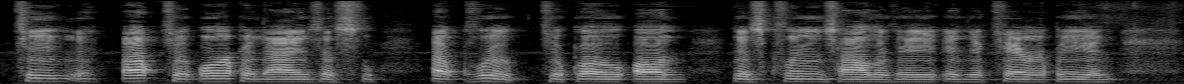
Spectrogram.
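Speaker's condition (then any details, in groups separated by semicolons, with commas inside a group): Treacher Collins syndrome; congenital, cleft palate and jaw surgeries, tracheostomy, deaf three years, bone conduction hearing aids, speech therapy; voice distorted, some cannot understand, worse on telephone, repeating takes energy, intelligible after years of therapy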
